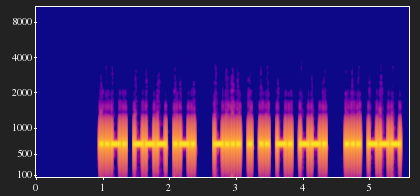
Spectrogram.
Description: Morse code, heard as a keyed tone, about 27 wpm, 700 Hz. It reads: FOR BEING SO
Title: Sentences from Top 1000 Words - Review Part 3 - 28wpm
